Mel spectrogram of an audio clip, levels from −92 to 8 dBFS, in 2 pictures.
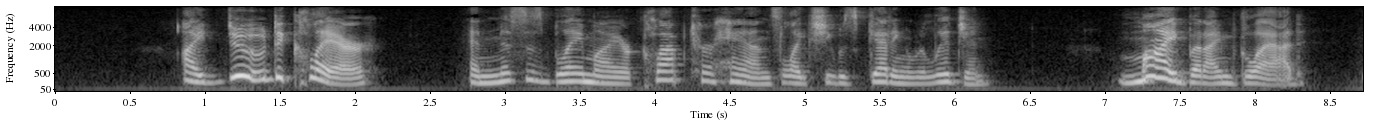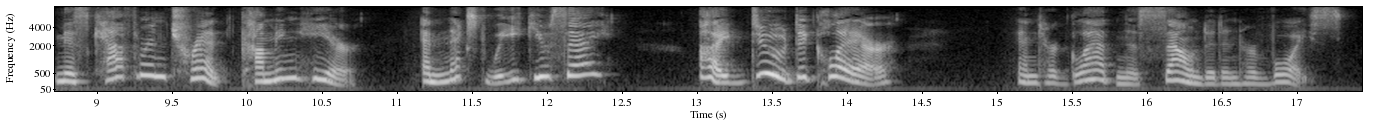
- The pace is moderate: No, slow, 130 wpm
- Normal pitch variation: No, wide, 7.3 semitones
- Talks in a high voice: Yes, high, 235 Hz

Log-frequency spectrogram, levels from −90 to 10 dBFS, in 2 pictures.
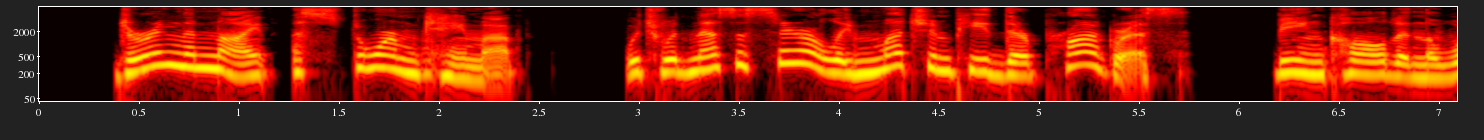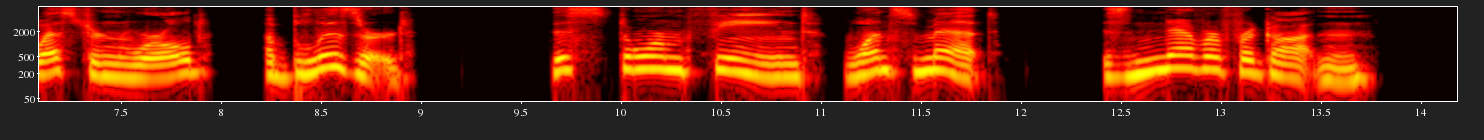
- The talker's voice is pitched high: Yes, high, 215 Hz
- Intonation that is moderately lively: No, wide, 5.7 semitones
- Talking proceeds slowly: Yes, slow, 125 wpm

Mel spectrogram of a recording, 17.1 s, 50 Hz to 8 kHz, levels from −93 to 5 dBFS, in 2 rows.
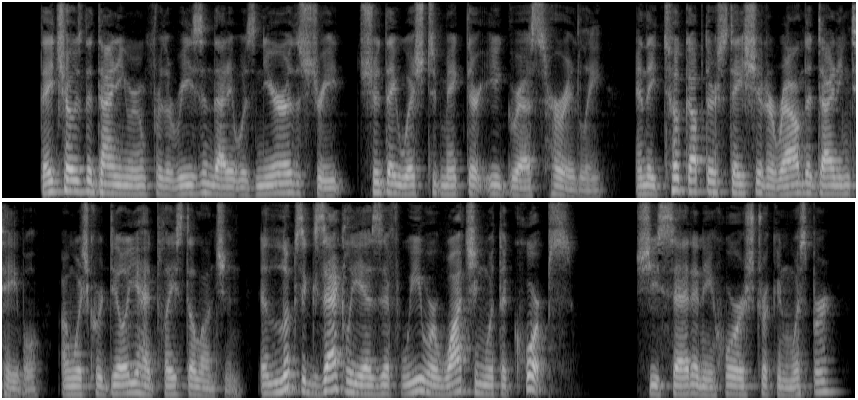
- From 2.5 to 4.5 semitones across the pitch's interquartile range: Yes, average, 2.8 semitones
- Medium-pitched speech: No, low, 125 Hz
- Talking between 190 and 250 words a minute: Yes, average, 200 wpm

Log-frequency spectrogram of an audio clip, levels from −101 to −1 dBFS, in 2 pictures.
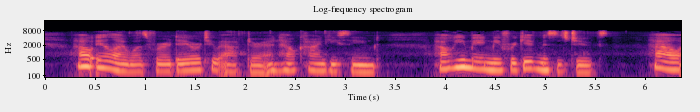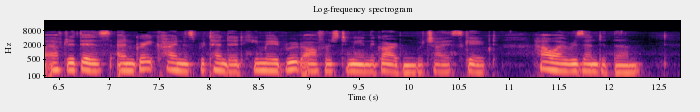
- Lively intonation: No, average, 3.0 semitones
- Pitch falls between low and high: Yes, medium, 165 Hz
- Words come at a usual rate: No, fast, 210 wpm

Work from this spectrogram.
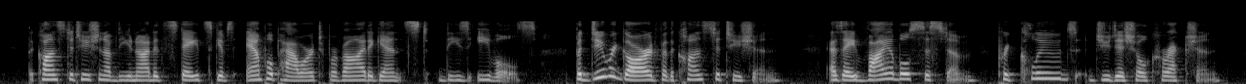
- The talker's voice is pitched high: Yes, high, 205 Hz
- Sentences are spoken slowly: Yes, slow, 130 wpm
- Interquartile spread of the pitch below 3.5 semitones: Yes, average, 3.1 semitones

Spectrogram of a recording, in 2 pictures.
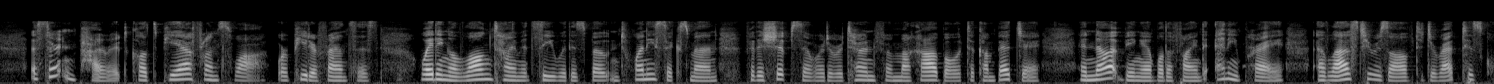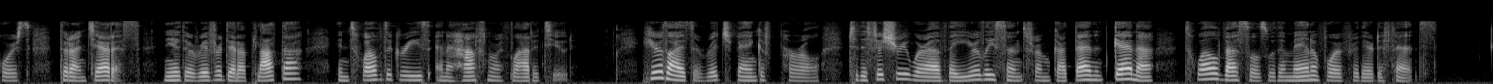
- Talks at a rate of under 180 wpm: No, average, 185 wpm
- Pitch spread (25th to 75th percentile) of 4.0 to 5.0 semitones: No, average, 3.2 semitones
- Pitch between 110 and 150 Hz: No, high, 190 Hz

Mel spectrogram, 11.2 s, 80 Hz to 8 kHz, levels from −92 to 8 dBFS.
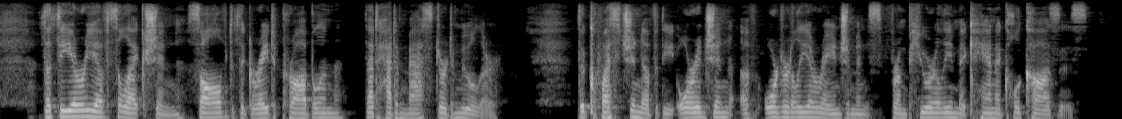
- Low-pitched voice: Yes, low, 120 Hz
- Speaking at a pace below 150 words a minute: Yes, slow, 135 wpm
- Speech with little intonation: Yes, narrow, 2.3 semitones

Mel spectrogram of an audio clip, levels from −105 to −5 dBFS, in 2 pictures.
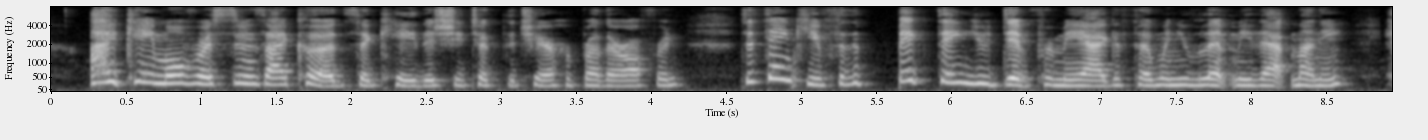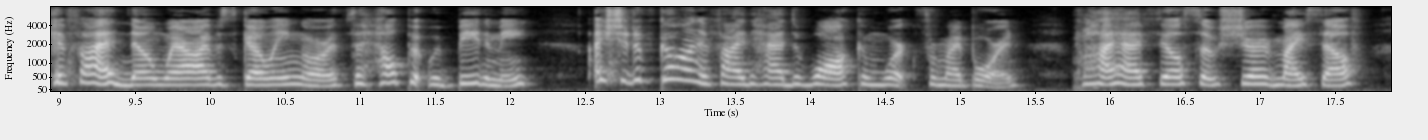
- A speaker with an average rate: No, fast, 245 wpm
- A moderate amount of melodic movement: Yes, average, 4.2 semitones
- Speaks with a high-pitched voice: Yes, high, 235 Hz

